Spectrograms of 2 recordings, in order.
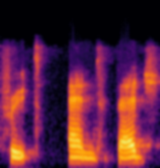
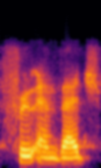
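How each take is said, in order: First: The T in fruit is clearly pronounced. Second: The T is dropped and the words run together. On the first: The speaker calls it wrong. "So it's not fruit and veg" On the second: The speaker calls it right. "we drop the T usually as well ... but fruit and veg altogether"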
